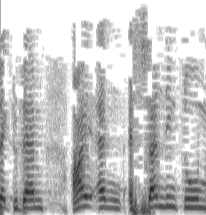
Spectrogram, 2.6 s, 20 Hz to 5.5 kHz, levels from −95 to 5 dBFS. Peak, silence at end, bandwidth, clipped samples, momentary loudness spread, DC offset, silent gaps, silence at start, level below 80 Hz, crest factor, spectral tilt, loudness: -4 dBFS; 0 s; 5.4 kHz; under 0.1%; 6 LU; under 0.1%; none; 0 s; -54 dBFS; 18 dB; -8.5 dB/octave; -22 LUFS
